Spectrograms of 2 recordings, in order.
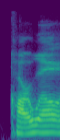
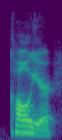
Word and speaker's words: Collier: I think Isaiah Carwell, as I pronounce his name, should be Collier, might be the number 1 pick.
